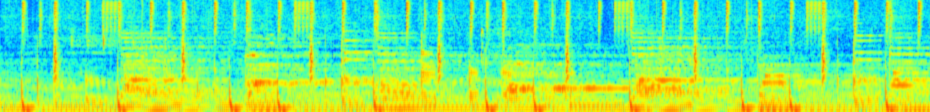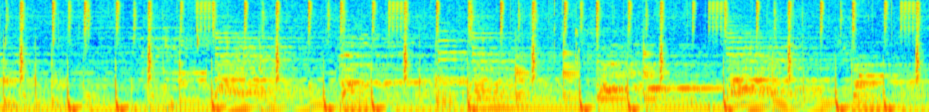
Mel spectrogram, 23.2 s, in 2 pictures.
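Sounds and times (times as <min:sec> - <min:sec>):
lo-fi hip hop music: 0:00.0 - 0:23.2.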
